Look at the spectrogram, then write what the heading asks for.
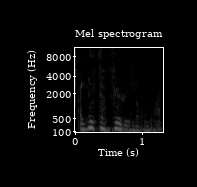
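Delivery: ordinary talk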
